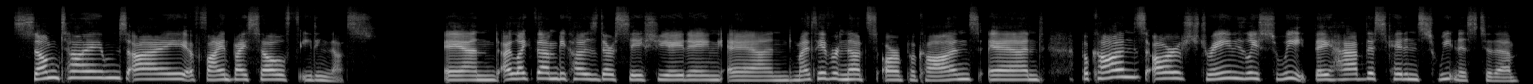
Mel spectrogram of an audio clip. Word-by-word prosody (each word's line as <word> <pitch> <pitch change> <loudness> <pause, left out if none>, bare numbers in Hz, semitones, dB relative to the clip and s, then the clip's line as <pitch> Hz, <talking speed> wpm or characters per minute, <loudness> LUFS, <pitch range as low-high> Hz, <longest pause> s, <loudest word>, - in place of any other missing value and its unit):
Sometimes, 305 +2 +1
I 245 0 +2
find 215 +2 0
myself 225 -1 +1
eating 200 -2 -6
nuts, 170 - -14 0.6
and 205 0 +3
I 225 - +3
like 260 +1 +2
them 270 -1 +2
because 250 -2 -1
they're 235 +1 0
satiating, 210 -1 -1
and 190 0 -1
my 205 +3 0
favorite 265 0 0
nuts 230 -1 0
are 210 0 +2
pecans, 205 +4 0
and 215 0 +2 0.3
pecans 330 +6 +2
are 280 +2 +3
strangely 265 +3 -1
sweet, 250 -1 -3
they 220 +1 +3
have 235 +2 0
this 260 -3 -2
hidden 240 -1 -2
sweetness 220 -3 -6
to 180 - -8
them. 165 0 -4
230 Hz, 120 wpm, -23 LUFS, 210-260 Hz, 0.6 s, and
